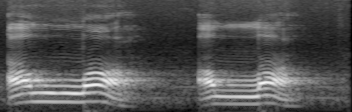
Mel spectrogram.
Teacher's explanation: Allah itu diucapkan dengan tafkhim tapi tidak perlu seperti hendak menelan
